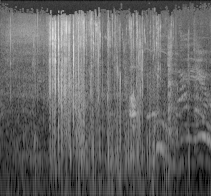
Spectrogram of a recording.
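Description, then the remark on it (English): Someone noisily gulps down a Bud Light beer: a loud burst of wet, crackly slurping and swallowing, then quieter sips trailing off, with a faint voice murmuring near the end. “And that's the loudest Bud Light drink I've ever heard in my life.”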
